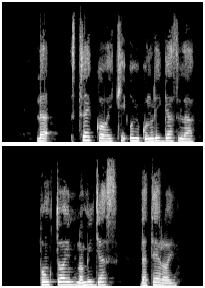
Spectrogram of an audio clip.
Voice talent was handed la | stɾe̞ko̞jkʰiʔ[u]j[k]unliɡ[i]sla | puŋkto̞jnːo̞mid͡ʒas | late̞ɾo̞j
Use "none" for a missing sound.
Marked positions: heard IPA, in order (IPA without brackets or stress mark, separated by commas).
u, k, a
